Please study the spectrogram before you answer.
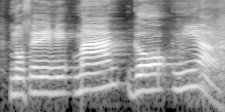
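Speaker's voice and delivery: "mangonear" stretched out very slowly; slow phonetics demo. Shown as a demonstration. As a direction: spell it out slowly for gringos. ("mangonear" muy lento)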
